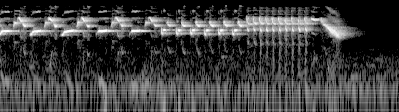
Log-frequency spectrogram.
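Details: Hand-reared Moroccan European goldfinch, trained in the limpio song style, giving a continuous bright trilling phrase of quickly repeated high notes that speeds into a fast buzzy rattle before ending in a downslurred note.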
